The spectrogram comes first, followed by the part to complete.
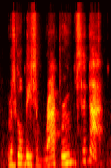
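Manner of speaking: put-on West Virginia country accent. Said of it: "I'm going to do my dad's country accent".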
